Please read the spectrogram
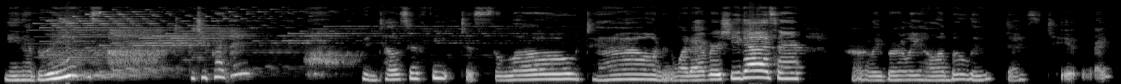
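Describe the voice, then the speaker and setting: A woman hosting an interactive picture-book read-aloud for young children, expressive and speaking directly to her listeners with questions. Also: a little high, takes it slowly, soft background music, poor audio.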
